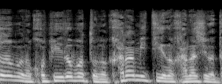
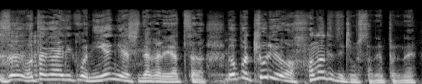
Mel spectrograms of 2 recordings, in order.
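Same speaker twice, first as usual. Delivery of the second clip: ordinary talk, nothing marked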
